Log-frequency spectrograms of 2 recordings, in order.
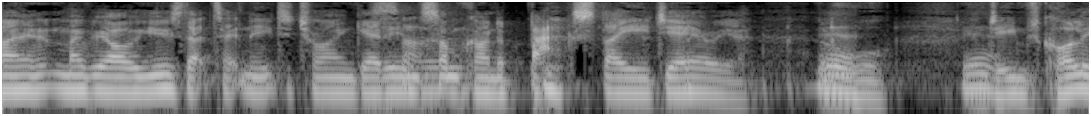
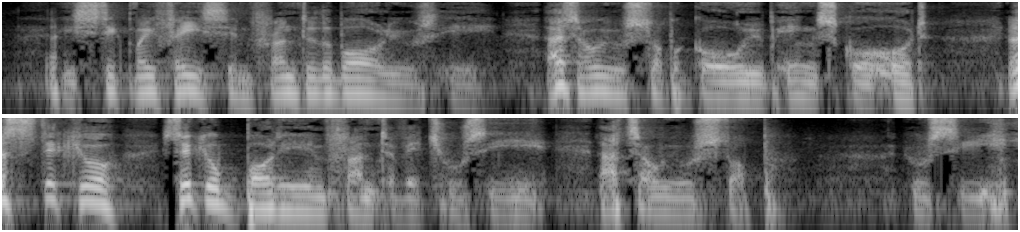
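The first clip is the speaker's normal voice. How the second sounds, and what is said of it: Put-on Welsh accent. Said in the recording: “I can only really do a Welsh accent if I put the words you see in, otherwise I can't.”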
